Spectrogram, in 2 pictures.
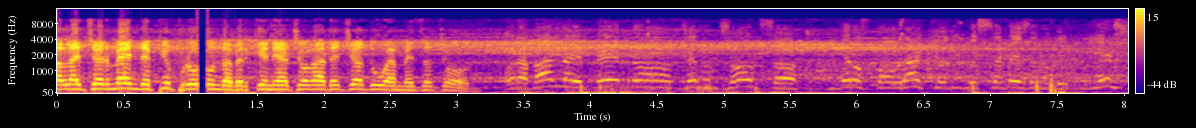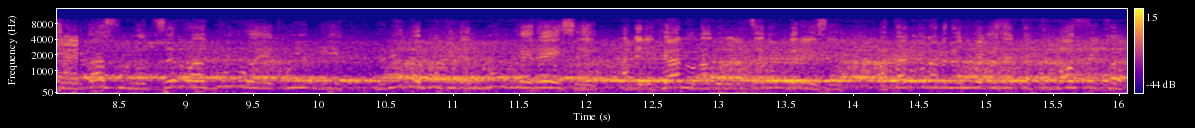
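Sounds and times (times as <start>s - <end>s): crowd din: 3.0s - 16.0s.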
